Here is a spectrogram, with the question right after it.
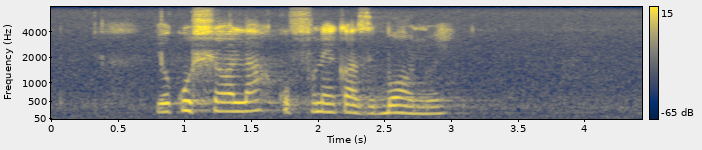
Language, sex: Xhosa, female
